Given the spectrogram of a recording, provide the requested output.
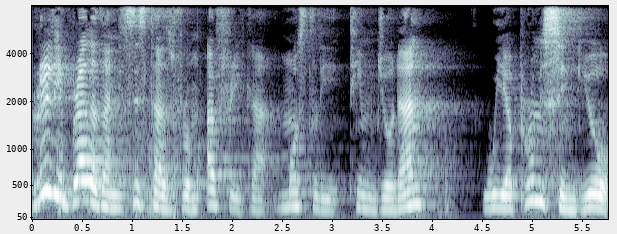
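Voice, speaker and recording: Here a woman speaks with a Ugandan accent. Her pace is fairly slow. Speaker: migrant worker. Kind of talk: video message. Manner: halting.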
